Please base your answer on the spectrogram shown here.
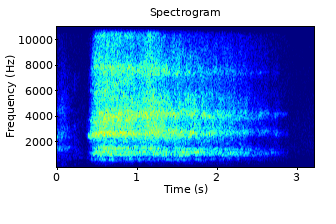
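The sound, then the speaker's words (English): A single slow, audible exhale from a breathing exercise: soft, breathy airflow that swells suddenly and holds steady for about two and a half seconds, then gradually fades out. No one talks. “an exhale that is twice as long. Awareness is following the exhale. And if you like, it's really useful to make it slightly audible.”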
